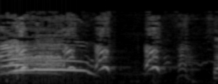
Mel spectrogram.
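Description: Belgian Malinois puppies whining and yelping in excitement as they jump up on people: one long, level whine for most of the first second, then a few short yelps.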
